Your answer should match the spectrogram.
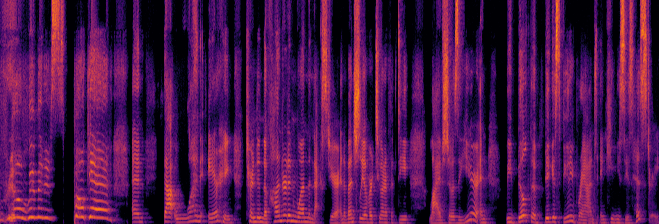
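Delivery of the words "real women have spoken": put-on very high, loud, tearful bawling cry. Retelling own words after a sellout on television: retelling own words, put-on bawling.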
